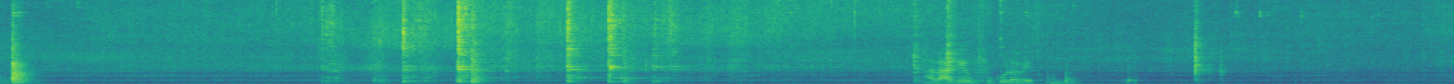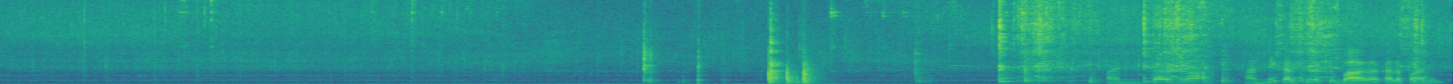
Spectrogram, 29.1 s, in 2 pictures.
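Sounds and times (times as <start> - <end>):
vegetables sizzling in a pot: 0.0 - 29.0.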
